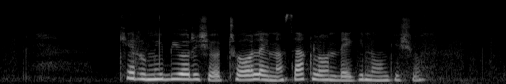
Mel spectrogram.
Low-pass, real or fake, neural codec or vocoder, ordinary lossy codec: 10.8 kHz; fake; vocoder, 24 kHz, 100 mel bands, Vocos; Opus, 64 kbps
